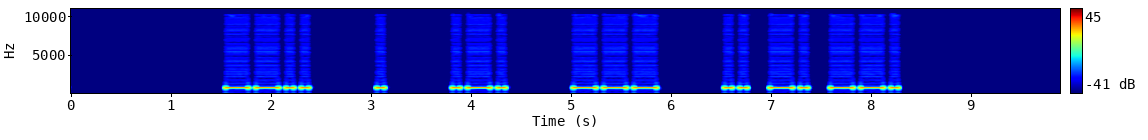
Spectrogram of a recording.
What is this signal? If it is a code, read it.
Morse code, heard as a keyed tone, about 16 wpm, spaced as for 10 wpm, 800 Hz. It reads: ZEROING
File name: Suffixes / Special INGs / Fast Ings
